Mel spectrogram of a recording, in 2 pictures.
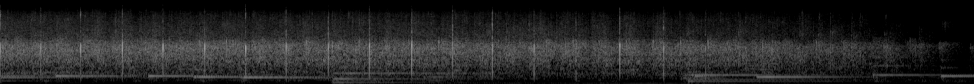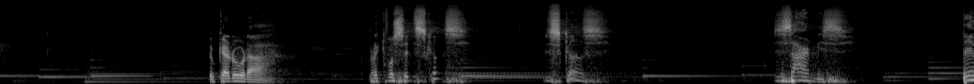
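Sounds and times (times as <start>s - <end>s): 
audience applause: 0.0s - 9.9s
speech: 11.9s - 12.6s, 13.4s - 14.5s, 15.2s - 15.8s, 17.5s - 18.3s.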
